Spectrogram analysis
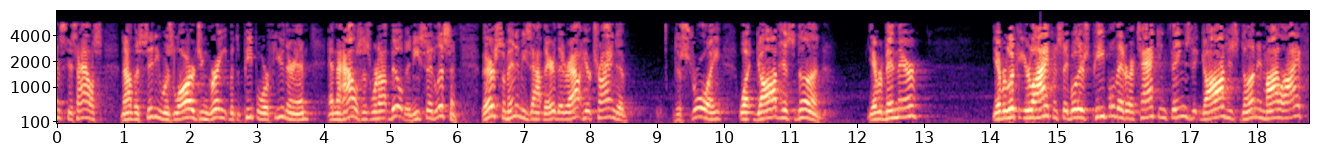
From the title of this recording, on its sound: Ketha Heights Baptist Church ~ Live Broadcast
